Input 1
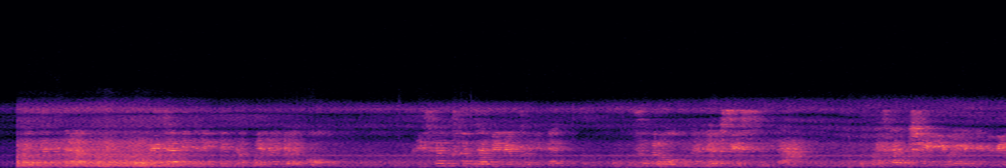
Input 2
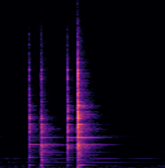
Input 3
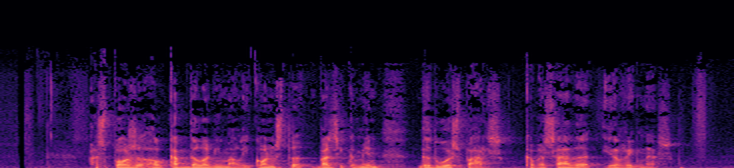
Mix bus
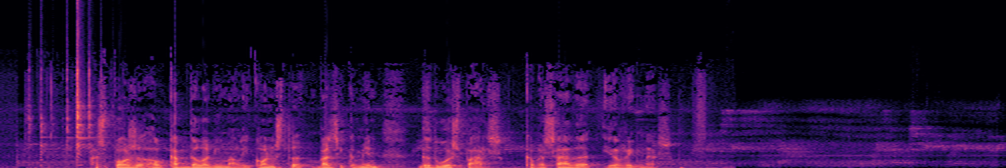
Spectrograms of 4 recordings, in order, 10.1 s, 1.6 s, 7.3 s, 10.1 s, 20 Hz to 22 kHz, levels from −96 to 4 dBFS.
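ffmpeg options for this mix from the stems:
ffmpeg -i stem1.wav -i stem2.wav -i stem3.wav -filter_complex "[0:a]highshelf=frequency=10000:gain=9.5,acompressor=threshold=-38dB:ratio=12,asoftclip=type=tanh:threshold=-32dB,volume=-13dB,asplit=2[link_01][link_02];[link_02]volume=-11dB[link_03];[1:a]aphaser=in_gain=1:out_gain=1:delay=3.9:decay=0.63:speed=1.6:type=triangular,volume=0dB,asplit=2[link_04][link_05];[link_05]volume=-14.5dB[link_06];[2:a]equalizer=frequency=1000:width_type=o:width=1.1:gain=-5,volume=0.5dB[link_07];[link_03][link_06]amix=inputs=2:normalize=0,aecho=0:1:115|230|345|460|575:1|0.33|0.109|0.0359|0.0119[link_08];[link_01][link_04][link_07][link_08]amix=inputs=4:normalize=0,asoftclip=type=hard:threshold=-10dB" out.wav

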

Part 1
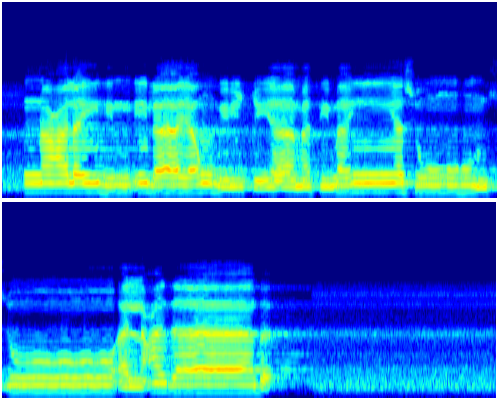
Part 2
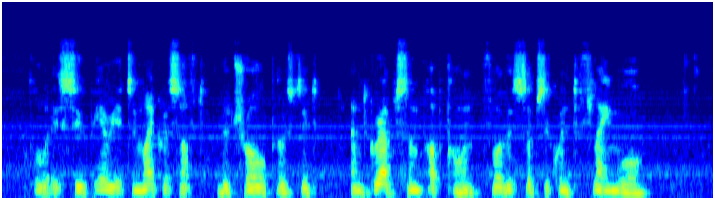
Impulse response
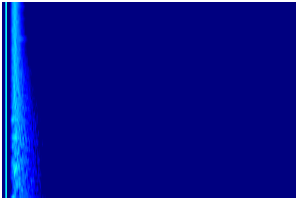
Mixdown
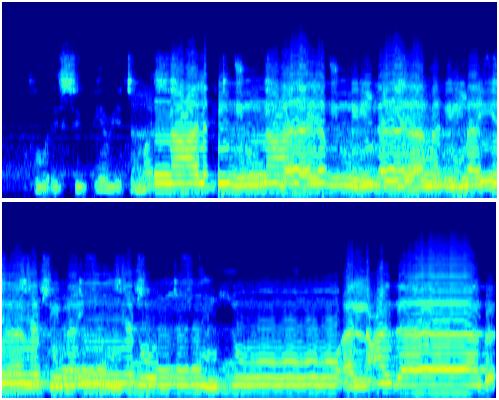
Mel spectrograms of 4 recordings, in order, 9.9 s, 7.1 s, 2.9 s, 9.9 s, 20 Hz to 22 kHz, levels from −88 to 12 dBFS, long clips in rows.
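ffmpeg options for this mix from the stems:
-filter_complex "[0:a]highpass=100,highshelf=frequency=2300:gain=-4.5,asoftclip=type=tanh:threshold=-22.5dB,adelay=1300,volume=2dB,asplit=2[link_01][link_02];[link_02]volume=-3dB[link_03];[1:a]equalizer=frequency=125:width_type=o:width=1:gain=-10,equalizer=frequency=250:width_type=o:width=1:gain=8,equalizer=frequency=500:width_type=o:width=1:gain=8,equalizer=frequency=1000:width_type=o:width=1:gain=5,equalizer=frequency=2000:width_type=o:width=1:gain=-10,equalizer=frequency=4000:width_type=o:width=1:gain=11,acompressor=threshold=-27dB:ratio=3,volume=-10dB,asplit=3[link_04][link_05][link_06];[link_05]volume=-4.5dB[link_07];[link_06]apad=whole_len=493795[link_08];[link_01][link_08]sidechaingate=range=-33dB:threshold=-54dB:ratio=16:detection=peak[link_09];[link_03][link_07]amix=inputs=2:normalize=0,aecho=0:1:949:1[link_10];[link_09][link_04][link_10]amix=inputs=3:normalize=0,alimiter=limit=-21dB:level=0:latency=1:release=329"

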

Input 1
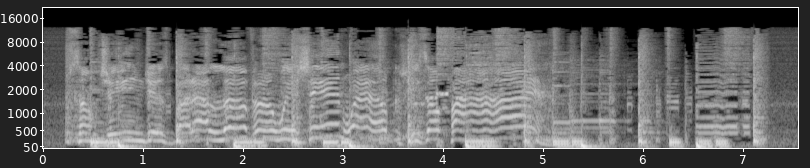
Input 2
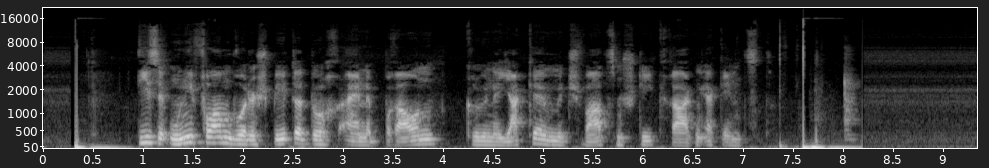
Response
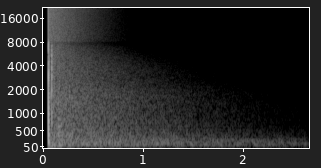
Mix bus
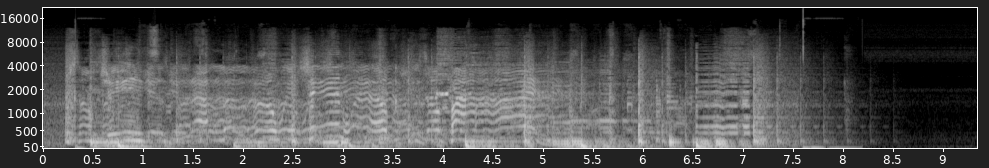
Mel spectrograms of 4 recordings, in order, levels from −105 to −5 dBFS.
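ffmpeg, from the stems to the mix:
-filter_complex "[0:a]lowpass=3100,acompressor=threshold=-22dB:ratio=6,volume=-0.5dB,asplit=2[link_01][link_02];[link_02]volume=-15dB[link_03];[1:a]asoftclip=type=tanh:threshold=-20dB,aexciter=amount=8.1:drive=5.6:freq=5300,volume=-18dB,asplit=2[link_04][link_05];[link_05]apad=whole_len=333193[link_06];[link_01][link_06]sidechaincompress=threshold=-58dB:ratio=5:attack=23:release=113[link_07];[link_03]aecho=0:1:233|466|699|932|1165|1398:1|0.42|0.176|0.0741|0.0311|0.0131[link_08];[link_07][link_04][link_08]amix=inputs=3:normalize=0"

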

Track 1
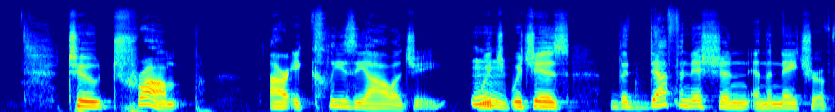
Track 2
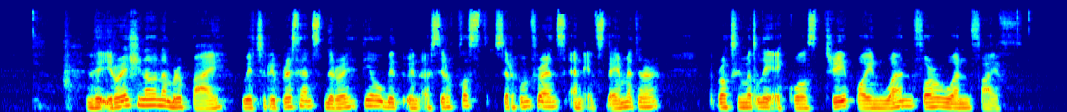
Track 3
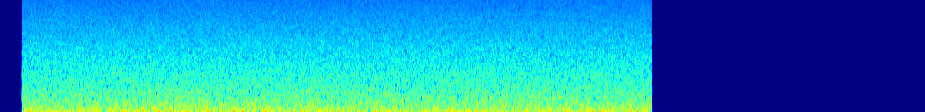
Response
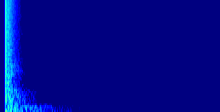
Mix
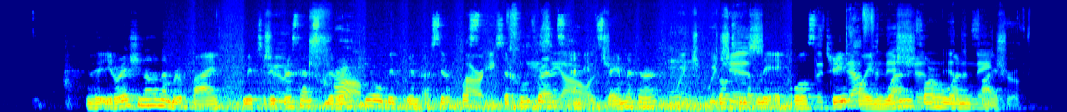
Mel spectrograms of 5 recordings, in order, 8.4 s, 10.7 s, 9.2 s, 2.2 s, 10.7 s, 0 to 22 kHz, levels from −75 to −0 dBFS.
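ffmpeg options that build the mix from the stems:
-filter_complex "[0:a]aemphasis=mode=production:type=bsi,adelay=1950,volume=-12.5dB,afade=type=in:start_time=2.68:duration=0.22:silence=0.446684[link_01];[1:a]volume=-16dB,asplit=3[link_02][link_03][link_04];[link_03]volume=-10.5dB[link_05];[2:a]asubboost=boost=8.5:cutoff=200,adelay=1400,volume=-17dB,asplit=2[link_06][link_07];[link_07]volume=-9dB[link_08];[link_04]apad=whole_len=469669[link_09];[link_06][link_09]sidechaincompress=threshold=-46dB:ratio=8:attack=16:release=118[link_10];[link_02][link_10]amix=inputs=2:normalize=0,equalizer=frequency=230:width=0.91:gain=11,acompressor=threshold=-32dB:ratio=3,volume=0dB[link_11];[3:a]atrim=start_sample=2205[link_12];[link_05][link_08]amix=inputs=2:normalize=0[link_13];[link_13][link_12]afir=irnorm=-1:irlink=0[link_14];[link_01][link_11][link_14]amix=inputs=3:normalize=0,highpass=frequency=100:width=0.5412,highpass=frequency=100:width=1.3066,dynaudnorm=framelen=100:gausssize=17:maxgain=4dB"

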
